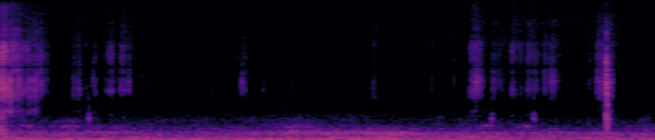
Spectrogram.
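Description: Faint, steady outdoor background rumble with a few soft rustles and clicks.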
